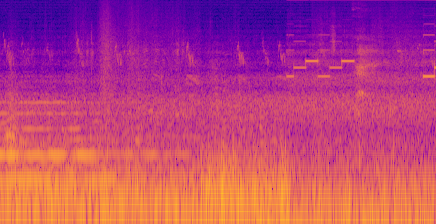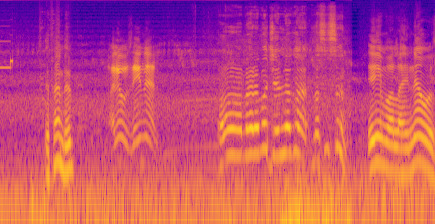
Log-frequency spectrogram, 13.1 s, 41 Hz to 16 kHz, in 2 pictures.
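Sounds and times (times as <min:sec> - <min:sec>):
held music chord: 0:00.0 - 0:03.2
mobile phone ringtone beeps: 0:04.3 - 0:05.6, 0:06.3 - 0:06.8.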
